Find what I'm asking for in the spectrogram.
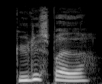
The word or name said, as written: GYLLESPREDER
